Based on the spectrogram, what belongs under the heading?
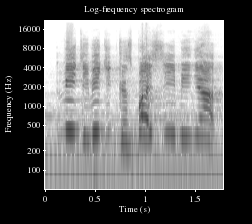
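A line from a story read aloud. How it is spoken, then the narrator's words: Scream. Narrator (Russian): закричала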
